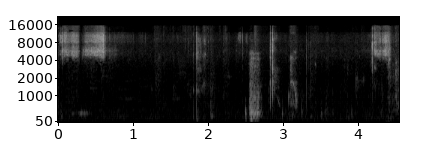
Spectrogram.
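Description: Crunchy chewing of a dark chocolate snack during a taste test. Several loud, sharp crunching bites come in separate bursts, with quieter mouth sounds between them.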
